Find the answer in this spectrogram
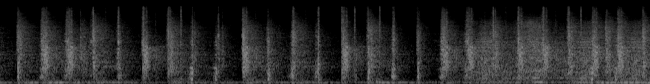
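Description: Background music with quick, sharp percussive hits, about four or five a second, over a steady low bass.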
